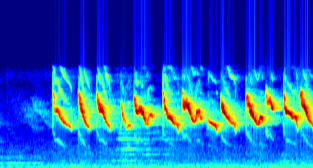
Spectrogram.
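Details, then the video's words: Solo white-eye, a kept songbird in daily song training, pours out a continuous high, rapid twitter of sweeping, slurred notes, roughly a dozen quick phrases in under three seconds over a quiet background. "KHUYÊN LÍU SOLO RẤT HAY - LUYỆN KHUYÊN LÍU MỖI NGÀY"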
